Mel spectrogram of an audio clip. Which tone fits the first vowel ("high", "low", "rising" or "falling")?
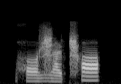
low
